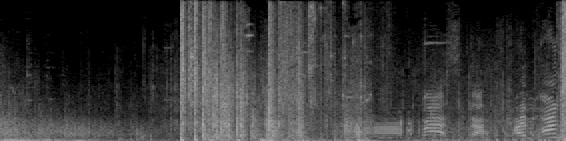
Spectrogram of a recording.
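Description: Rapid gunfire in the video game Warzone, a burst of loud cracking shots after a quiet start, mixed with a voice talking over it.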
